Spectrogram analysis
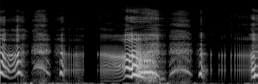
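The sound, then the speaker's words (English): A woman gasps with pleasure several times: short breathy gasps with rising and falling pitch, swelling into one longer, drawn-out gasp midway, with brief silences between. “I hear you gasp with pleasure, girl.”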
